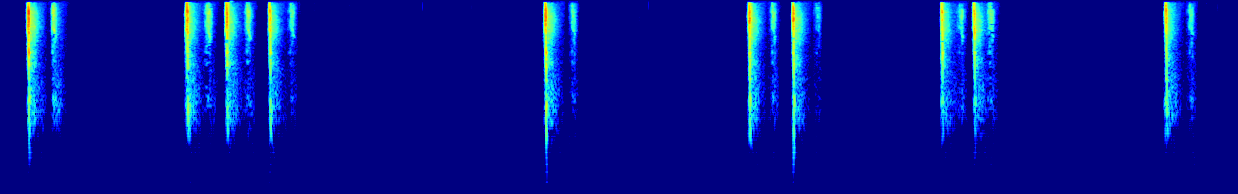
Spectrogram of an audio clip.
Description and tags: a mono recording of a pair of scissors
scissors, snip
